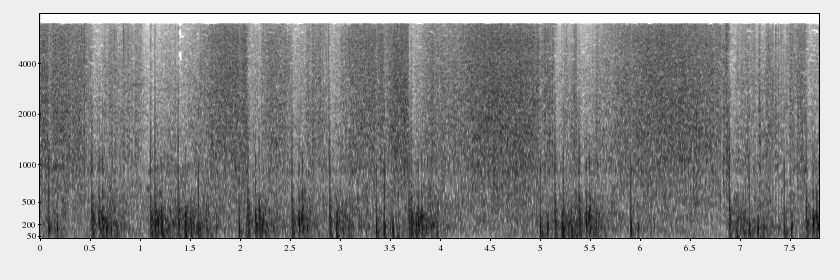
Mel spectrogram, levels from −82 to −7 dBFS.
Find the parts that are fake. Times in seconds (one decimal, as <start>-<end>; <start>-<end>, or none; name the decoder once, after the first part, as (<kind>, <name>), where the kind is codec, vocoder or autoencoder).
6.4-7.8 (vocoder, WaveNeXt)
